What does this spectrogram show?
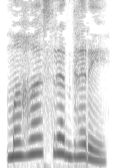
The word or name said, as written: ಮಹಾಸ್ರಗ್ಧರ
